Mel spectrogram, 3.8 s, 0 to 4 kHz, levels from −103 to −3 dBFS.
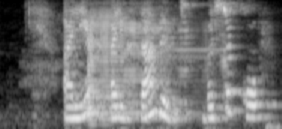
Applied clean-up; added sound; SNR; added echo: classical method WPE with log-MMSE.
